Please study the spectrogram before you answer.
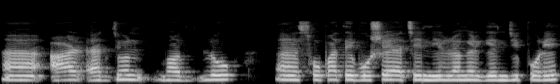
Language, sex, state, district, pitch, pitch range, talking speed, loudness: Bengali, female, West Bengal, Malda, 205 Hz, 200-215 Hz, 140 wpm, -14 LUFS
